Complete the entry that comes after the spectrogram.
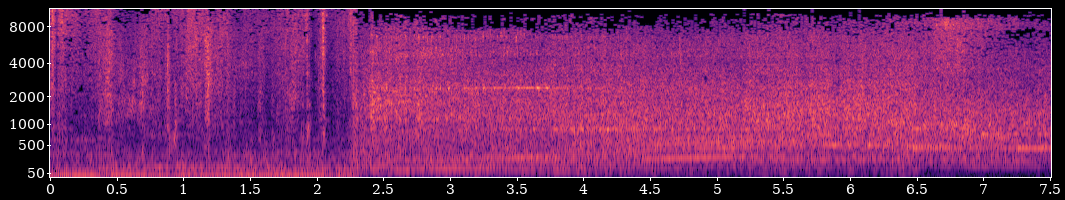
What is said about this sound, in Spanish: En la autovía, Sara va conduciendo y de vez en cuando mira rápidamente a Claire.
